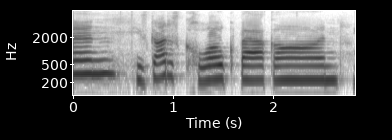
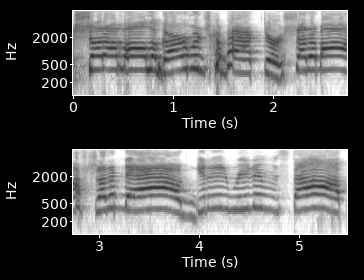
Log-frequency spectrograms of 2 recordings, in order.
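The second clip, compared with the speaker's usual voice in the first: frantic yelling; 7 semitones higher than usual. Acted. Luke yelling at the droids to shut compactors, high yell. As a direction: bark orders in a panic.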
